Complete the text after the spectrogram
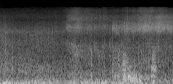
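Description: Fabric and straps rustle and flap close by.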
